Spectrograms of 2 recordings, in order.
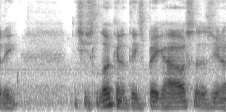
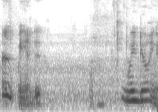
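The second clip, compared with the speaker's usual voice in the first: much higher, softer sing-song call for the cat; high pet voice; 8 dB quieter, much faster than usual. Real, not acted.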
